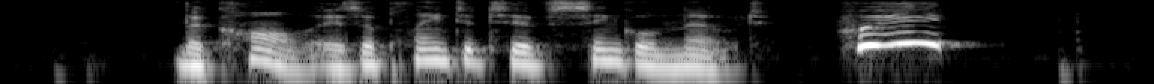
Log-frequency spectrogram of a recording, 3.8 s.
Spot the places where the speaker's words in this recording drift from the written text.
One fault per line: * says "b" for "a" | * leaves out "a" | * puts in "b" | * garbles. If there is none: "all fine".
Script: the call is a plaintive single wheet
* puts in "note"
